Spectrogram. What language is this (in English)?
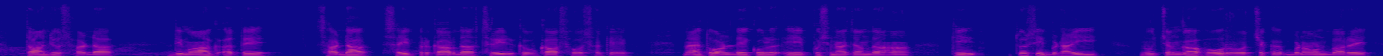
Punjabi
